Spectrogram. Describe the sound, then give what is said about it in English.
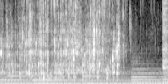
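Water pours steadily into a mixing bowl of flour, eggs, salt and pepper for kimchi pancake batter, a continuous splashing trickle that thins out and stops near the end, with no voices. “Then I'm gonna put some water in here.”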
